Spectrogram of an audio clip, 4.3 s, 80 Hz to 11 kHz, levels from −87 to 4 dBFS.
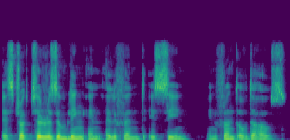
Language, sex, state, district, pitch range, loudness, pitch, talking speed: English, male, Arunachal Pradesh, Lower Dibang Valley, 90-100 Hz, -18 LUFS, 95 Hz, 150 wpm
